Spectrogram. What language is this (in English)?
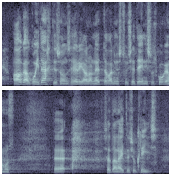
Estonian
